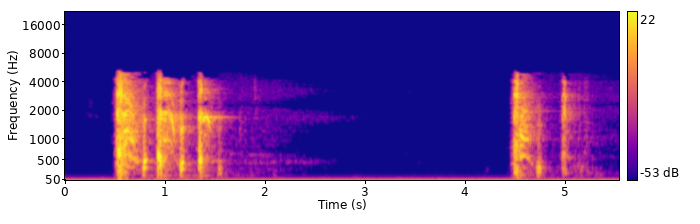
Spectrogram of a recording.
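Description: A person coughs and clears the throat: a quick run of harsh, raspy coughs, then silence, then a couple more short coughs. No one speaks.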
